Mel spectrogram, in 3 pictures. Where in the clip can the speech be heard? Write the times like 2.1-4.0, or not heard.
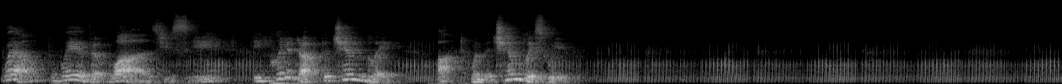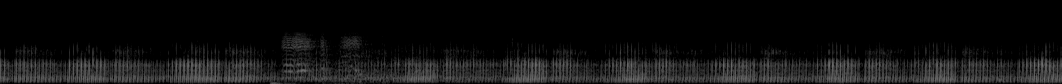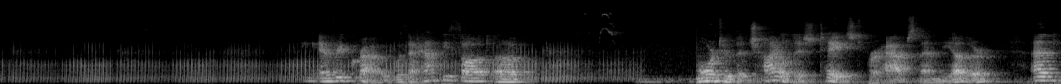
0.0-5.7, 24.2-26.5, 28.2-31.8.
